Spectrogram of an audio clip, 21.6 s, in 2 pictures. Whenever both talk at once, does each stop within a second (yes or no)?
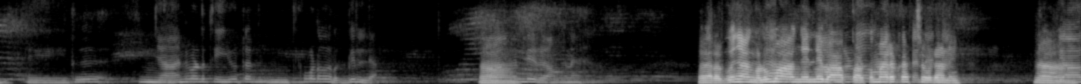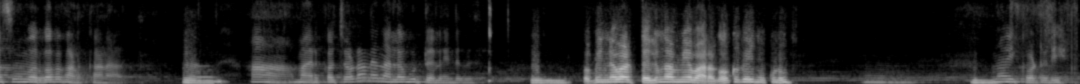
no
